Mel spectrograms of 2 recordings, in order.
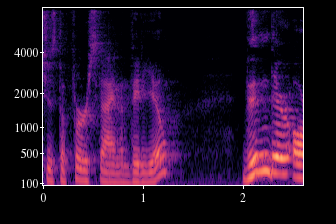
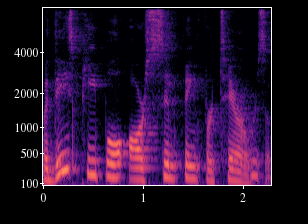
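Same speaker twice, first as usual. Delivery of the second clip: plain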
